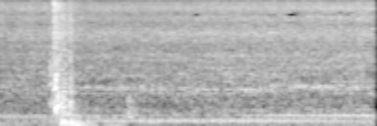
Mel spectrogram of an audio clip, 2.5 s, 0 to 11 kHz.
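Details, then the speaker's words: 2010 Nissan Grand Livina, flooded to half-wheel height, after repair of rough noise a mechanic attributed to the alternator: idle with AC on, fan speed 2, one brief knock then smooth even hum, no roughness; normal idle with AC. "Posisi AC hidup juga suaranya normal. Ini posisi AC. Kita bunyikan ke nomor 2. Suhunya aja. Tidak ada suara lagi."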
